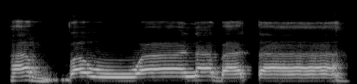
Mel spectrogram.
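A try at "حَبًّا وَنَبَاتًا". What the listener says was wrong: Nah, sekarang saya tanya, wawunya panjang nggak ya Bu ya? Pendek, iya. Pendekin ya Bu ya.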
